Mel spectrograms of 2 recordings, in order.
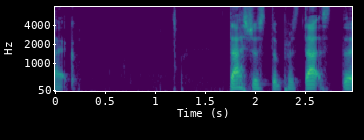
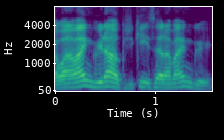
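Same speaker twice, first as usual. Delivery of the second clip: loud, higher, fast angry retort; angry shout; 6 semitones higher, 13 dB louder, faster than usual. Retold or imitated. Fed up with partner's accusations, shouting fast. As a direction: blast it out, fed up.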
